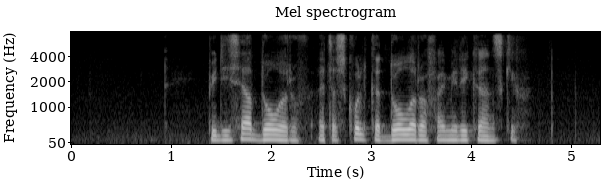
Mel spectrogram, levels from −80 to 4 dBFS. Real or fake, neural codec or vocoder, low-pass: fake; codec, 16 kHz, 1 kbps, X-Codec, WavLM features, trained on Multilingual LibriSpeech; 7.2 kHz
